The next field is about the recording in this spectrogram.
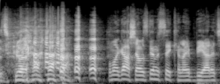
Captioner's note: laughs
